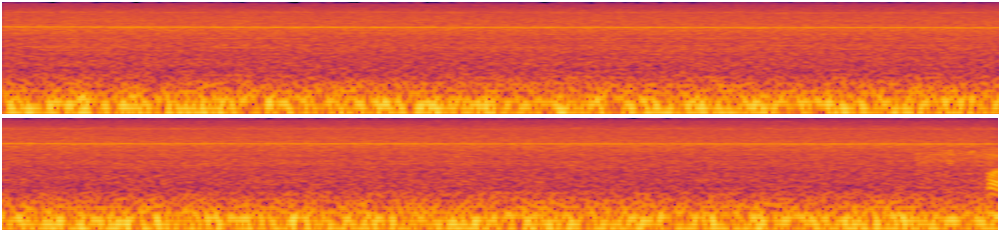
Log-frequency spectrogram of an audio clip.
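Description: Just Flight RJ jet engines spool at climb thrust in Microsoft Flight Simulator, a loud, steady low rumble with a thin constant whine above it, continuous and without talk.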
